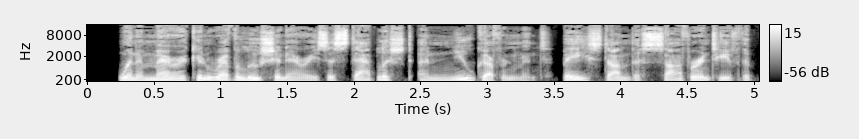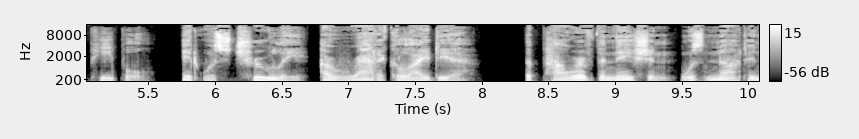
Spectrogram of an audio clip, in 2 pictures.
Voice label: english canadian documentaries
